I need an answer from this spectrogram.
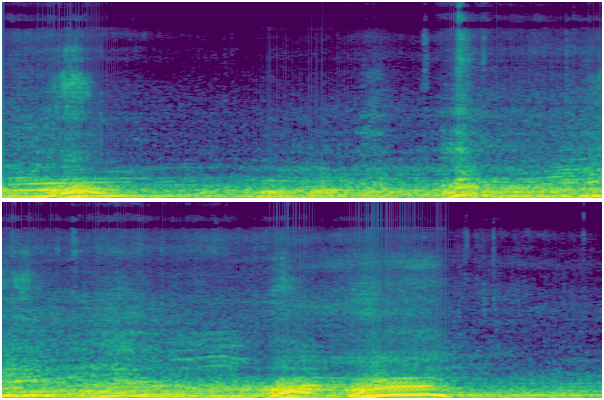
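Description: Car engines running with a steady low rumble and being revved several times, the biggest rev rising and falling about nine to ten seconds in, heard from inside a car's cabin.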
